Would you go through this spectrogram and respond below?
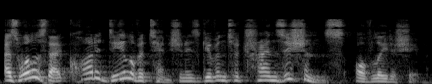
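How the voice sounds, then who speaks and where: Husky preacher man. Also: on the high side, sing-song, darkish tone. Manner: measured, with frequent "uh" fillers. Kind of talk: sermon. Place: church.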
